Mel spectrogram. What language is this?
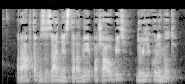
Belarusian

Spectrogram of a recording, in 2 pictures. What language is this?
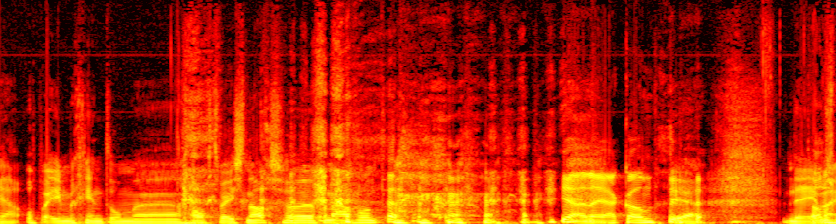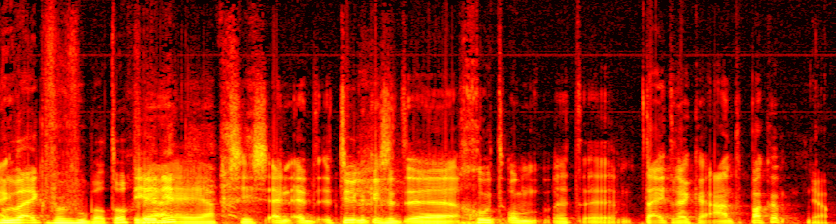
Dutch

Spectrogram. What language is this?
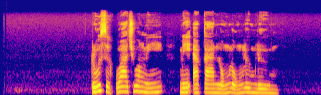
Thai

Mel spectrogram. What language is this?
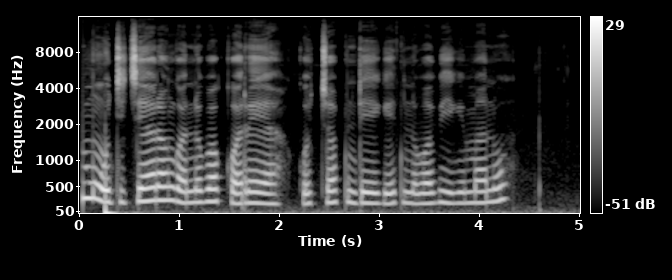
Kalenjin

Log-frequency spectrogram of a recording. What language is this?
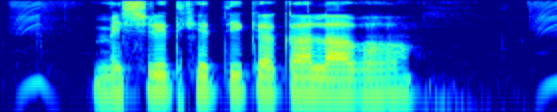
Bhojpuri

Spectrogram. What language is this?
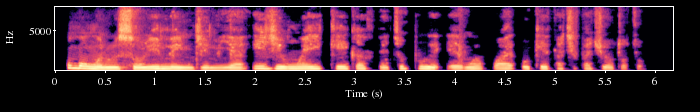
Igbo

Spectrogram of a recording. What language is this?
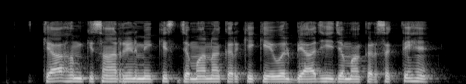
Hindi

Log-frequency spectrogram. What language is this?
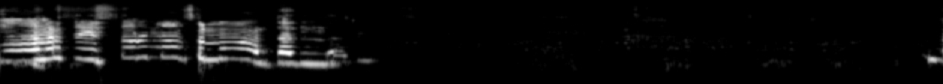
Telugu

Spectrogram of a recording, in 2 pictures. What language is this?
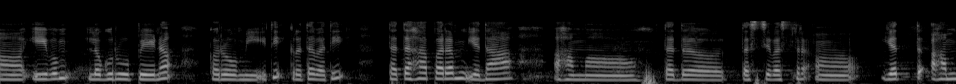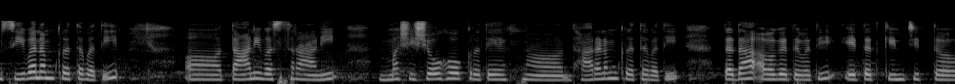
Sanskrit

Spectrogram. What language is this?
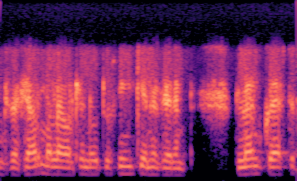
Icelandic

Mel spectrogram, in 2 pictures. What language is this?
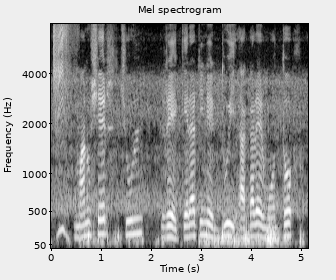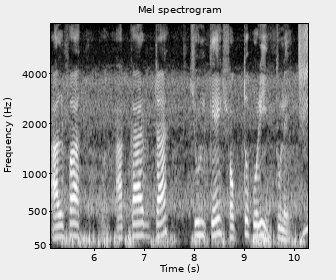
Bangla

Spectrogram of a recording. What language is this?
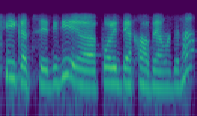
Bangla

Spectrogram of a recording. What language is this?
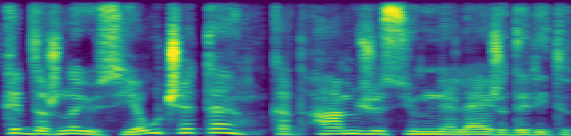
Lithuanian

